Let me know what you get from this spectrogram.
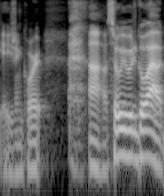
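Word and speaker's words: Agincourt: In Toronto, one of the most Asian areas it is called Asian Court, but it's not. It's spelled AGIN, Asian Court, but it's obviously sounds like Asian Court.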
